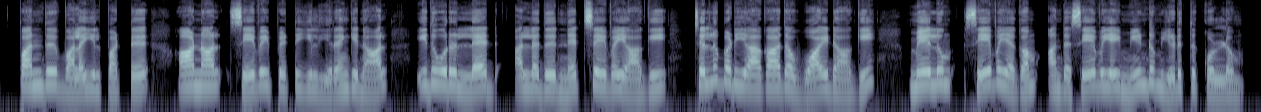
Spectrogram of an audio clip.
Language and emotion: Tamil, neutral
